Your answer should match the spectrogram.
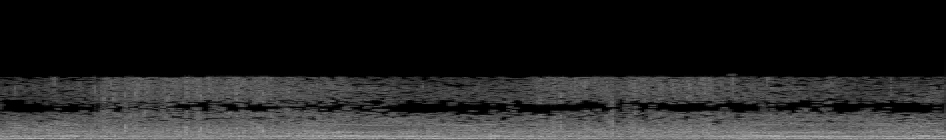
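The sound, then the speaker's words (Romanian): A big stadium crowd of many nations, including French and Swiss fans, chants "România" together, a loud, steady wall of massed voices with a rhythmic, sung quality that holds without a break for about six seconds. “Toate națiile au cântat România.”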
